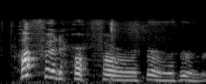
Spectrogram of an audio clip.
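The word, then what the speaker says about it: Hfuhruhurr: here no it's just it's spelled just like it sounds i'd be shocked if that was on there yeah h f u h r u h u r r huffed her fur yeah don't wear it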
